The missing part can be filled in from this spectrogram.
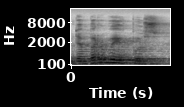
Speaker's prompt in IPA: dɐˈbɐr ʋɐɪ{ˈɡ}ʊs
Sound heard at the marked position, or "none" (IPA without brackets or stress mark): k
